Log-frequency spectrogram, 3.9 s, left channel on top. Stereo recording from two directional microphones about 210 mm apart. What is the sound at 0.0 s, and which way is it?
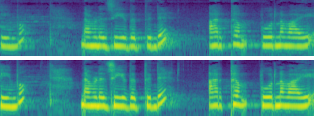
A woman's voice, 35° right (ahead or behind).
